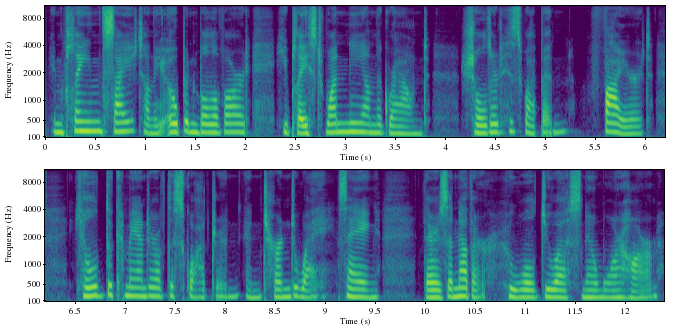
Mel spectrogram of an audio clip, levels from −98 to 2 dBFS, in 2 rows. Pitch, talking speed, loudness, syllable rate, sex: 195 Hz, 180 wpm, -20 LUFS, 5.1 syllables/s, female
